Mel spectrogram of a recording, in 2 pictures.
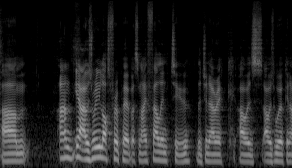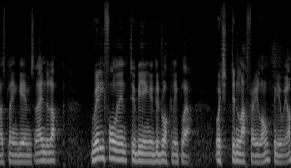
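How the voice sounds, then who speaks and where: Speaking at a very fast pace, a man with a Welsh accent keeps a medium pitch. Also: ordinary pitch variation. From Wales. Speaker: ex-professional esports player and coach. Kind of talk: talk to students.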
